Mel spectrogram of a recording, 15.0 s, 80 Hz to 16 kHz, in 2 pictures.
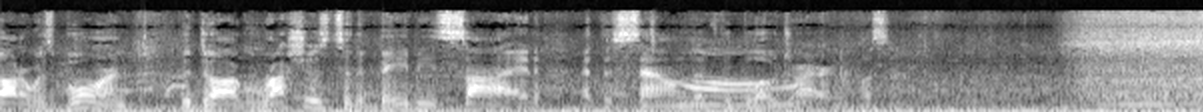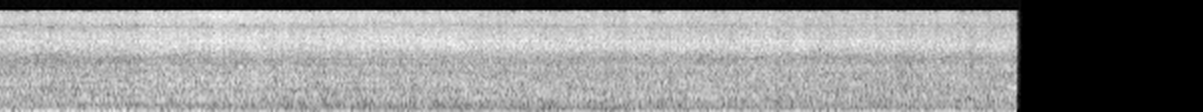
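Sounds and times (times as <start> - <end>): hair dryer running: 6.6 - 13.9.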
